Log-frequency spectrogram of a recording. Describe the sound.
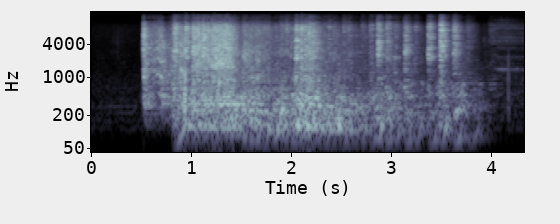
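A cold engine starts with a sudden loud roar and is revved with the throttle. The full-bodied mechanical noise holds steady, then surges and pulses through a few quick revs before easing slightly.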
